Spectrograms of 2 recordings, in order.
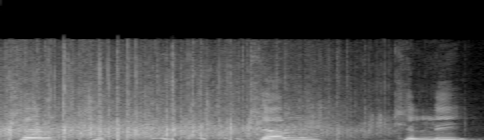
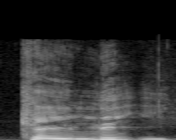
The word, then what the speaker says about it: Kelii: Is it Kelly? Kaylee.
